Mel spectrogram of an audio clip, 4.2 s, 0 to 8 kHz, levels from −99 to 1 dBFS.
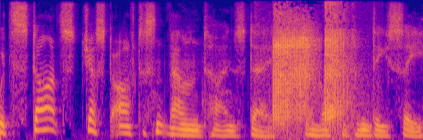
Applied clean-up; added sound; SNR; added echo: none; Fart; -4 dB; none.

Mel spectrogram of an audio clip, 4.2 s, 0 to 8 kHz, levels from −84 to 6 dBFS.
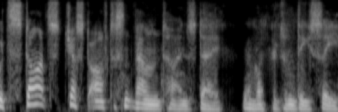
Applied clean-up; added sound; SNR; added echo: neural mask model Resemble Enhance denoiser.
